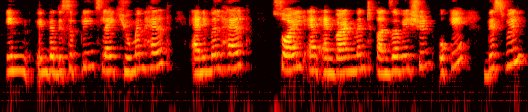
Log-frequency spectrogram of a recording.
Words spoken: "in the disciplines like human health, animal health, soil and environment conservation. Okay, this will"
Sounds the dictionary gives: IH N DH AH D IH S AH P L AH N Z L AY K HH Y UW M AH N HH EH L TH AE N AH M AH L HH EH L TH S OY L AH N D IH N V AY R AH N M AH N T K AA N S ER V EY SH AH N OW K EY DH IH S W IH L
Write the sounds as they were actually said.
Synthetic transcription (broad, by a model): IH N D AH D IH S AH P L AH N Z L AY K HH Y UW M AH N HH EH L T AE N AH M AH L HH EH L T S OY L AH N D IH N V AY R AH N M AH N T K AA N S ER V EY SH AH N OW K EY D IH S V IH L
